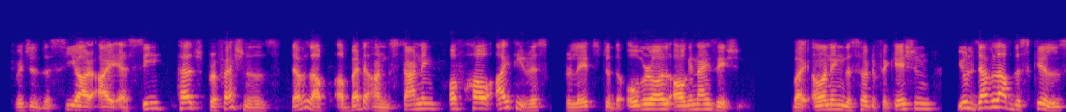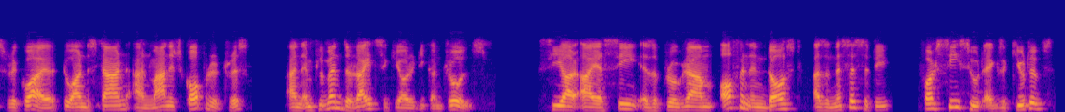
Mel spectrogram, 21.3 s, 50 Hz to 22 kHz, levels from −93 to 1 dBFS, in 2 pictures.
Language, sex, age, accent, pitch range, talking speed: English, male, 20-39, Indian, 130-190 Hz, 150 wpm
